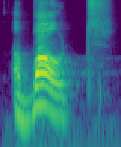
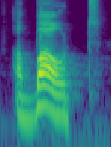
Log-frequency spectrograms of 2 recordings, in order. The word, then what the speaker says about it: about: Paper, paper, and about, about. The second syllable is stressed.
